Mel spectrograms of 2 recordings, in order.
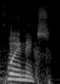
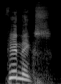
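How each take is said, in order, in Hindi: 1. पहला स्वर 'foe' जैसा सुनाई देता है। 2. पहला स्वर 'fee' जैसा सुनाई देता है। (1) "बहुत से लोग क्या पढ़ते हैं" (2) "it is like this, फिनिक्स form"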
